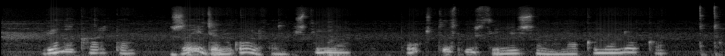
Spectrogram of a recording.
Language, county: Lithuanian, Alytus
